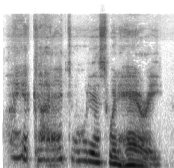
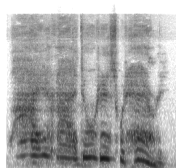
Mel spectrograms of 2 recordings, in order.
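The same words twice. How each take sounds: First: High, put-on voice pleading; mock indignant plea. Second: High, breathless whispered plea; mock whisper. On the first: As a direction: whine it up high in mock dismay. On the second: Whispered repeat of line 20.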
